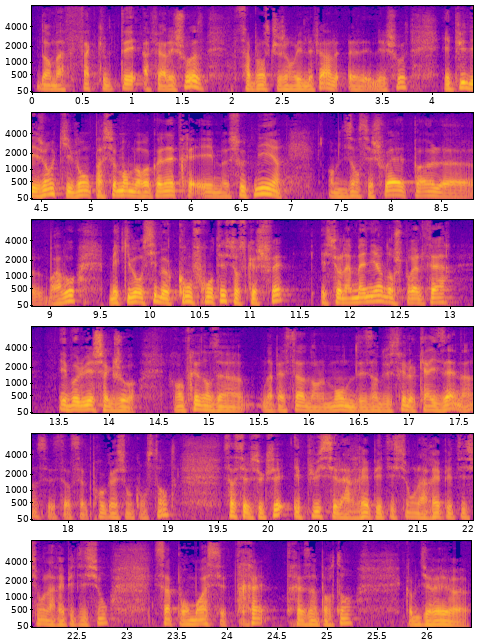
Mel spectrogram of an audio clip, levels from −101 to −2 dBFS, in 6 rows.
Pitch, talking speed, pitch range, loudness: 100 Hz, 235 wpm, 90-115 Hz, -23 LUFS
